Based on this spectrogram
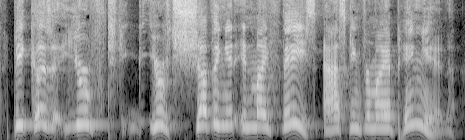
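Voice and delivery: high, strained indignation; exasperated retort. Acted. Man explaining his problem to provokers, exasperated. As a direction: push it out high, at wit's end.

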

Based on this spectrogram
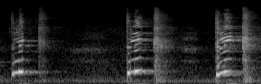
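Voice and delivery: tiny high drips, spaced apart; imitated teardrops. Preacher telling how tears drop in the dark, imitated drip sound. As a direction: imitate falling drops with high-pitched clicks. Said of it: "suenan unas gotas de lágrimas".

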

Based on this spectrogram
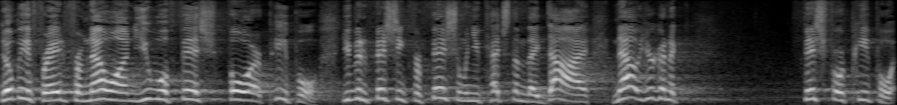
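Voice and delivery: full-force sermon delivery; preaching. Acted. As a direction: proclaim it with force.

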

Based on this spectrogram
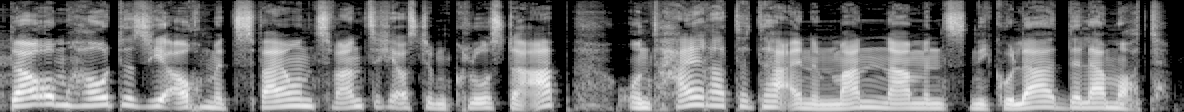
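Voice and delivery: ordinary delivery

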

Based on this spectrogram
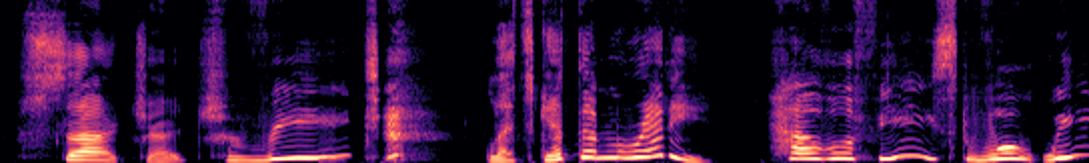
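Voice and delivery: very slow, high, gleeful sugary voice; syrupy giantess. A narrator's reading. Giantess gloating to Conrad about the feast, syrupy high. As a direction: savour the feast to come. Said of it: "her syrupy voice".

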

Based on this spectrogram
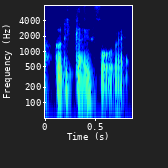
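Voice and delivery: hushed self-talk whisper. Retold or imitated. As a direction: breathe it out under your breath. Retelling her own inner resolve.

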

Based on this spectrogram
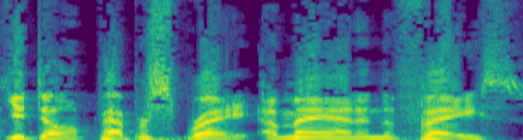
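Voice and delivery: slow and deliberate, saying comma; slow spelled-out dictation. Shown as a demonstration. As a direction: dictate slowly with laughter. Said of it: "Let's take this one at a time".

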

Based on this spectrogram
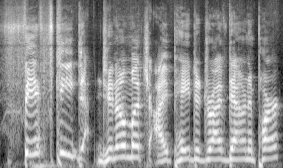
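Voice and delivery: high incredulous "Fifty"; outraged disbelief. Real, not acted. Host shocked at the fifty dollar fare, high and incredulous. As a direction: pitch it up in disbelief.

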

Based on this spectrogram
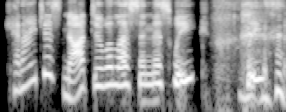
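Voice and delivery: pleading horse, voiced lightly. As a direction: beg like a tired lesson horse. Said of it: "his New Year's resolution might be".

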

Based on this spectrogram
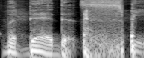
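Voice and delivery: very low, very slow and ominous; ominous deep voice. Acted. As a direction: intone it like a doom-laden trailer. Echoes the crawl ominously.

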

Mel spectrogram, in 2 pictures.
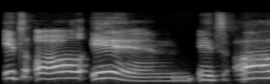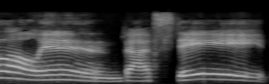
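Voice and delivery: very slow, stretched emphasis. Real, not acted. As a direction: draw every word out. Drawn out emphatic point.

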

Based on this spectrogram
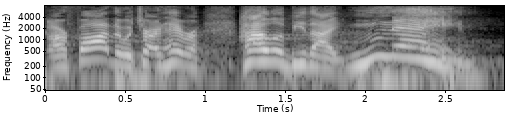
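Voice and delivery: high, loud build landing hard on "name"; emphasis on name. Shown as a demonstration. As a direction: shout the prayer, "name" stretched long and loud. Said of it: "This is how it would read in the Greek".

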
